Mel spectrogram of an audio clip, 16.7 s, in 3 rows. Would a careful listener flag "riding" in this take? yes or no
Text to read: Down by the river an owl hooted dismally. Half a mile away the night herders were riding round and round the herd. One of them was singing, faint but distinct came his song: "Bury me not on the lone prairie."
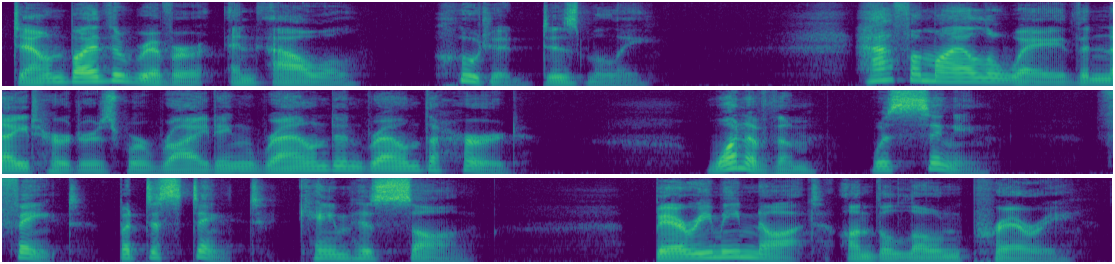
no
